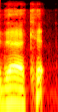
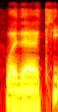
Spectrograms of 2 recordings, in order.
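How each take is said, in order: First: "ذاك" as dhaa-ka, ending in short a; masculine kaf ending. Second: "وذاك" as wa-dhaa-ki, ending in i; feminine kaf ending. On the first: Teacher reciting the branches to students, "ذاك" ending in -ka. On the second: Teacher reciting the branches to students, "وذاك" ending in -ki. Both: Shown as a demonstration. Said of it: "كذلك تكون معها الفروع".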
